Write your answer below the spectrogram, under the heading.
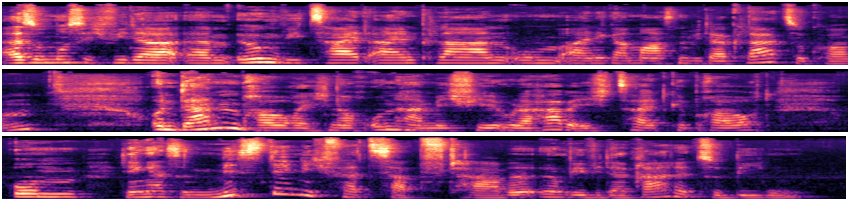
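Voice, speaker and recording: Over noticeable background noise, a woman talks at a moderate pace with a fairly low pitch and ordinary pitch variation. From rural Germany. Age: 40s. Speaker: recovering alcoholic interviewee. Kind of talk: personal testimony interview.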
